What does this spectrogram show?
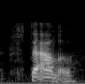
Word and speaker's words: phthalo: It's called, again, phthalo blue. I mean phthalo turquoise. Phthalo is PHTHAL, like basically it's like halo at the end. So it's PH and then T like Tom, TH, and then ALO. Phthalo.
